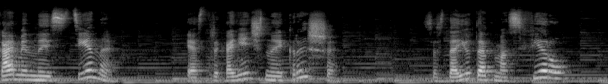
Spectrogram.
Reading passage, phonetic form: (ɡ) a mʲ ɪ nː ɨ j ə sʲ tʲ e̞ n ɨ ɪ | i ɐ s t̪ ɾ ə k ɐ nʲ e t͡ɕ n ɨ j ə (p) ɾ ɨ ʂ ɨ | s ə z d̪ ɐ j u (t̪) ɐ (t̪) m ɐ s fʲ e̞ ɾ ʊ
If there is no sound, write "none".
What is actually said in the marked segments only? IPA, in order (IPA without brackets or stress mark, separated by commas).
k, k, t̪, t̪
